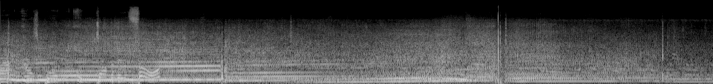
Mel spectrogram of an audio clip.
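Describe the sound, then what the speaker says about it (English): The number 8 Iron Lynx race car passing through the Monza chicane, its engine loud and close, revs dropping and climbing as it shifts gears through the corner, with commentary over the top. "Through goes the number 8 Iron Lynx car"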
